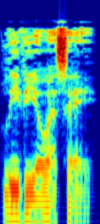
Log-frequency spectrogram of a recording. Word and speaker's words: Leviosa: The emphasis is on the O. Harry said wing jar. I am Leviioa, not Leviosa.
